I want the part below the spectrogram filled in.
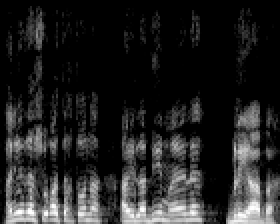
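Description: A middle-aged man, a rabbi, preaching a sermon. He swings from loud, emphatic declaiming to hushed, intense storytelling. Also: high voice.

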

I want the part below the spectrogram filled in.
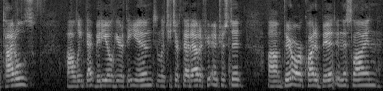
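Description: A man in his forties, seated at home, casually presenting his collection haul with a relaxed, plain manner and frequent pauses. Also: high voice. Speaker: collector vlogger. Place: home room lined with disc shelves, indoors.

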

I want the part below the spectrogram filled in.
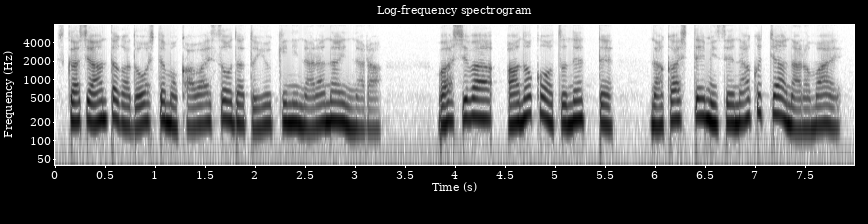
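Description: A woman's voice: mid-range voice, fairly quick, warm tone, no echo, muffled recording, natural voice. A woman reading aloud, voicing a harsh, domineering middle-aged father who barks orders. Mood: gruff. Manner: gruff, barking orders.

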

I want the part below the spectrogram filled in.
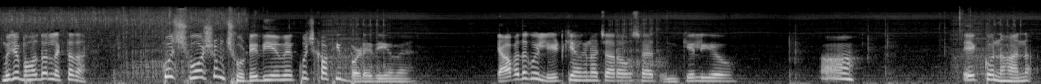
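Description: High-voiced young man playing horror. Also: very animated, normal speed, long pauses, a bit bright, a little hiss or hum. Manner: jumpy, swears, mixes Hindi and English. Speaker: gaming streamer. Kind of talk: horror game commentary.

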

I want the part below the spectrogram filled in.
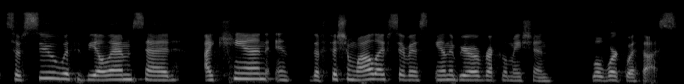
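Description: An American woman tells a story during a board meeting report, candid and chatty as she quotes colleagues. Her pitch sits in an ordinary middle range, and the sound is dry and close. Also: no echo. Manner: candid, storytelling, quotes people in lively retellings. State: voice cracking with tears. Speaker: board member giving a report. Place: meeting room.

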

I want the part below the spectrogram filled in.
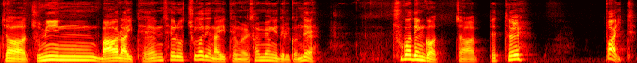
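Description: Young man, gaming commentator, casual, talks to himself, animated pitch, slightly high voice. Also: a little slow. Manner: lively, talks to himself while playing. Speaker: gaming YouTuber.

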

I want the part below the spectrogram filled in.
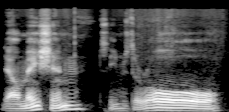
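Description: With a deep, mellow voice that's animated yet slow, a man chats wryly and mutters asides while opening plenty of old toy cars. He's a toy collector vlogger filming close up on a handheld phone at an indoor table.

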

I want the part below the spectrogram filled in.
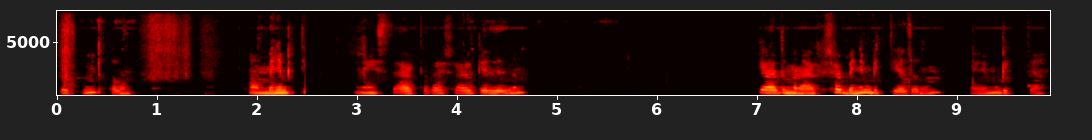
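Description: A woman's voice: a little high, little pitch movement, normal speed, long pauses, dark tone, husky, dry recording. A young woman casually commenting on a game she is playing, chatting to her viewers and thinking aloud as she goes. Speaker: gaming channel creator.

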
